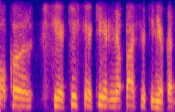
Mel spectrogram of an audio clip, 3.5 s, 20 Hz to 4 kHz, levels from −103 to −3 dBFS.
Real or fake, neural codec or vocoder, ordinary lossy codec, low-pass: fake; codec, 44.1 kHz, 2.6 kbps, DAC; Opus, 24 kbps; 3.6 kHz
